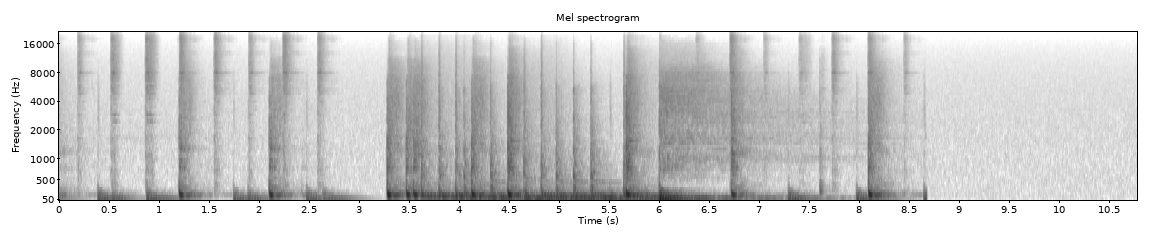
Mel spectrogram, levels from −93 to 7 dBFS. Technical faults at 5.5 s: none

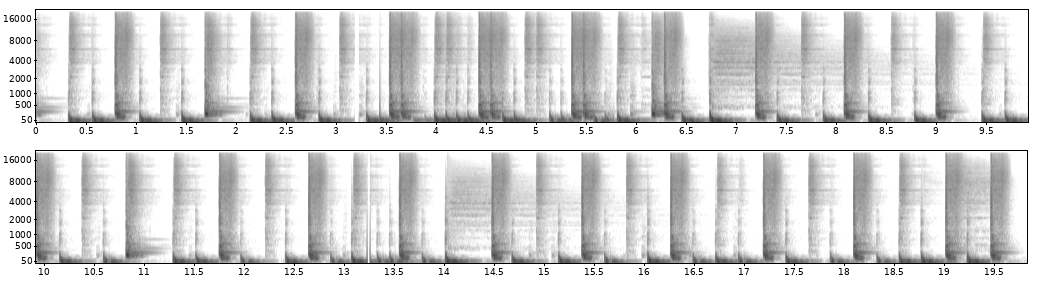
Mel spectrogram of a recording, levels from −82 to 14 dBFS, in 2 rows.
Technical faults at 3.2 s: gap at a join of encoded pieces

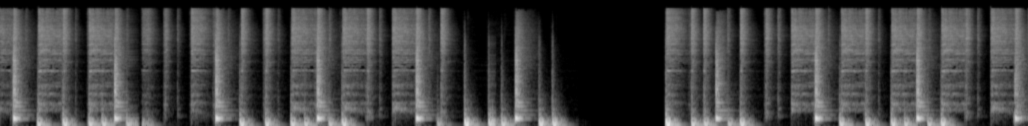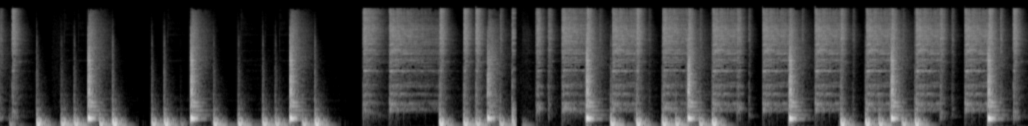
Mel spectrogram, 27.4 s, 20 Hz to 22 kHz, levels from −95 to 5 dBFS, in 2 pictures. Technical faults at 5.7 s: none

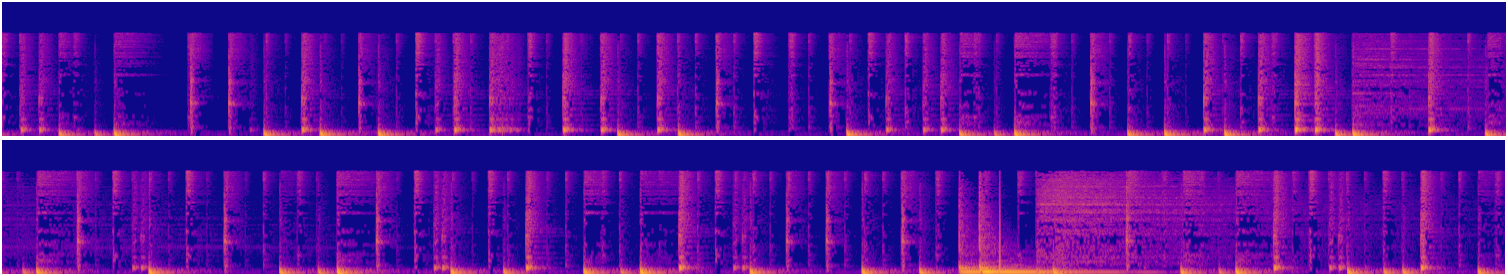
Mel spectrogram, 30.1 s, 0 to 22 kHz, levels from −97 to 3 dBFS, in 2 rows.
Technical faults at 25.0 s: MP3 compression; overlapping chunks

